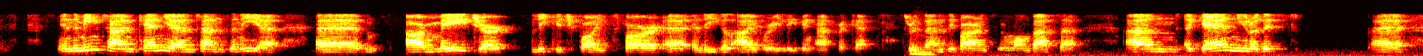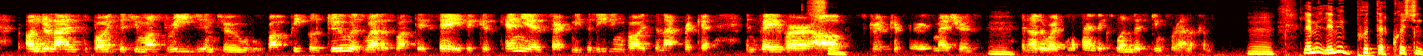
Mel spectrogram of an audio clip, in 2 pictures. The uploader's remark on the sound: we are now joined on the line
